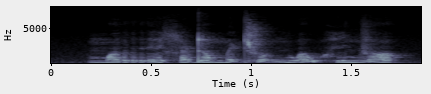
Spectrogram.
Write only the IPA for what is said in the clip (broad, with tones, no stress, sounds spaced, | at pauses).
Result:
m ʌ˧˥ r e˧˥˧ ɬ ʌ˧˥ ɖ ʌ˩˥ m e˩˥ ɖ z o˩˥ ɲ w ʌ˩˥ w h i˧˥˧ n z ʌ˧˥˧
